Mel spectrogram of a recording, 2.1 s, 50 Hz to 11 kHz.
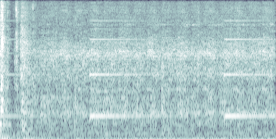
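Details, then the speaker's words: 2007 Volkswagen Passat 2.0T FSI, about 179,661 miles, new battery, salvage car: steady even starter cranking with no catch; cranks but won't start, tach flickers as if about to fire. Cause not yet found. "ut five times and every time it acts like it's gonna kick off and run that tack moves when the tack moves you'll hear it for a split second try to fire it'll just be a real quick but yep yep and then it's done the tackle still be moving but the car will not attempt to fire off after that"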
